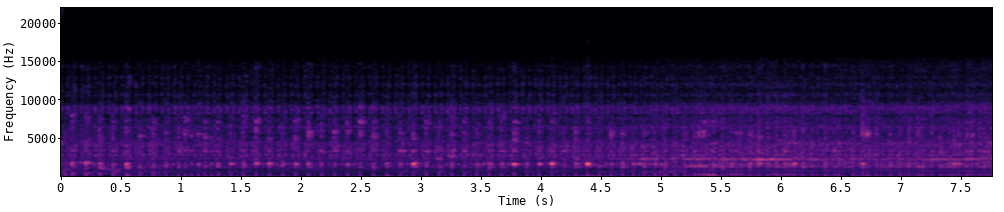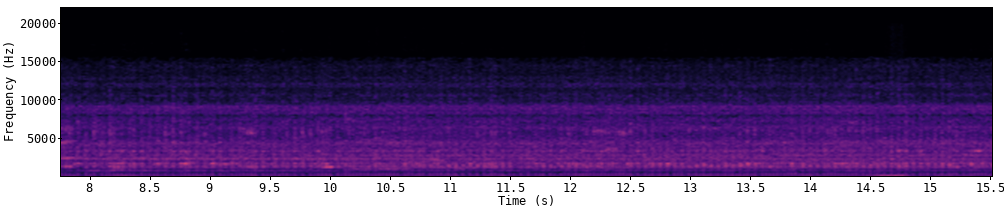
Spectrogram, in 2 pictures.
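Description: A Honda XR75 motorcycle engine idles unevenly with a fast, rattly putter, held close and fairly quiet for the whole stretch, with a couple of small blips in revs.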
